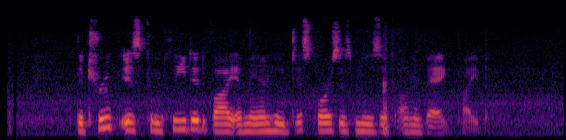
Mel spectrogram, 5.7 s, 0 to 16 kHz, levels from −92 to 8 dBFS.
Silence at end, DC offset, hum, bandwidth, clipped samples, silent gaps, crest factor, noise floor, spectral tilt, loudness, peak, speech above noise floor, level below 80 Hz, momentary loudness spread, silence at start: 0.9 s; under 0.1%; none; 10.5 kHz; under 0.1%; none; 18 dB; -64 dBFS; -5 dB/octave; -35 LUFS; -18 dBFS; 30 dB; -88 dBFS; 16 LU; 0.8 s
